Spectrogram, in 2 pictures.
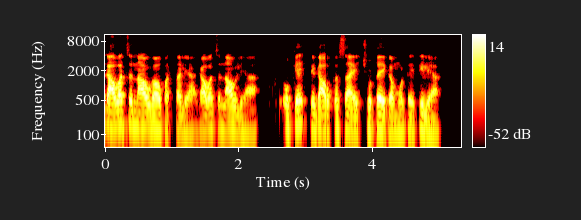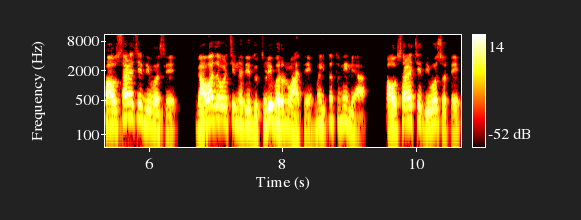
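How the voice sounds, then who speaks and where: A man teaching an exam revision lesson in a Marathi accent, telling a story dramatically with sound effects and cries, then giving calm writing instructions. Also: on the high side.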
